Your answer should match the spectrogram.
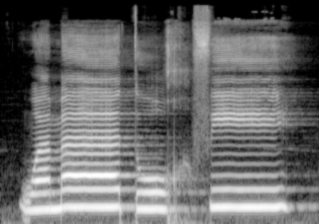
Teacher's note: mim yang fathah ini dipanjangkan 2 harokat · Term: mad tabi'i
